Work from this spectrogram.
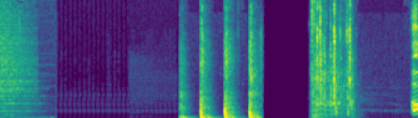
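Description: Four sharp knocks on a door in quick succession, loud and close, set among short bursts of other sound and brief silences, with no talk over them.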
